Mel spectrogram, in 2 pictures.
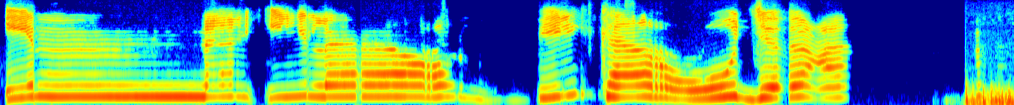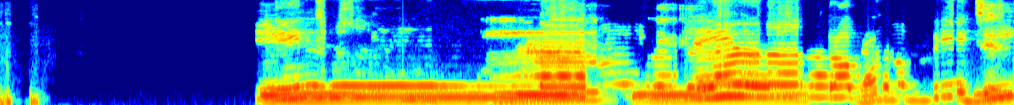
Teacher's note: ada nun musaddada ya, nun tasdid wajib gunnah, gunnahnya tingkatan yang pertama akmal matakun ya, nun musaddada.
